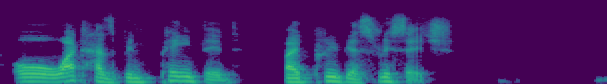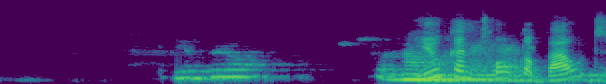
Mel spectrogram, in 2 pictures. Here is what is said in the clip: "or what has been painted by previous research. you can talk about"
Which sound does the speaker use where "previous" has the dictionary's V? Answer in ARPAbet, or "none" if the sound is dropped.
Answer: V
